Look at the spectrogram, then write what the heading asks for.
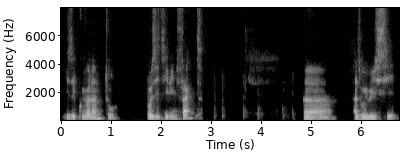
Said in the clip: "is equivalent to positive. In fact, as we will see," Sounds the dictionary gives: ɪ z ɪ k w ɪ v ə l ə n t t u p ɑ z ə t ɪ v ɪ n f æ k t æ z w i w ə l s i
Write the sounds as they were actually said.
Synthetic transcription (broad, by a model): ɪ z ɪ k w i v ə l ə n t t u p ɑ z ə t ɪ v ɪ n f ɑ k t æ z w i w ə l s i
